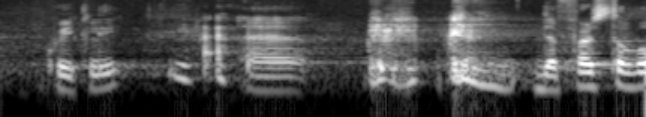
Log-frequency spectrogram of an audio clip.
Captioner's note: chuckles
